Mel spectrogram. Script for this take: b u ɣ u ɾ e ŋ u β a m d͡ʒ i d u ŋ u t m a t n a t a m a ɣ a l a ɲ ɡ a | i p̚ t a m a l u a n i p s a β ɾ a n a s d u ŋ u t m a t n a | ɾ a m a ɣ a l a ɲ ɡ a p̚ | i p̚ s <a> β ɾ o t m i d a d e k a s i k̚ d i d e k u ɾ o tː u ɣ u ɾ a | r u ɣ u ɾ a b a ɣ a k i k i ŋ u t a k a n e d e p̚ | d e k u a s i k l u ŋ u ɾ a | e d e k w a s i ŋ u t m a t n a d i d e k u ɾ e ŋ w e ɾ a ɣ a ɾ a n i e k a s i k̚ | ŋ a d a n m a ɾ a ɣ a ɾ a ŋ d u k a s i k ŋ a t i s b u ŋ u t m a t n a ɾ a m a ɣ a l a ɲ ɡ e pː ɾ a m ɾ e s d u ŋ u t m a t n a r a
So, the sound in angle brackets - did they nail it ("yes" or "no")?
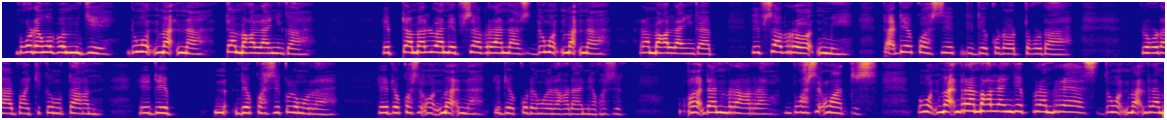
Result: yes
